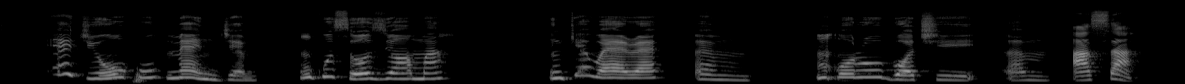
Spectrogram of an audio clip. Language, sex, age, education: Igbo, female, 15-29, tertiary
